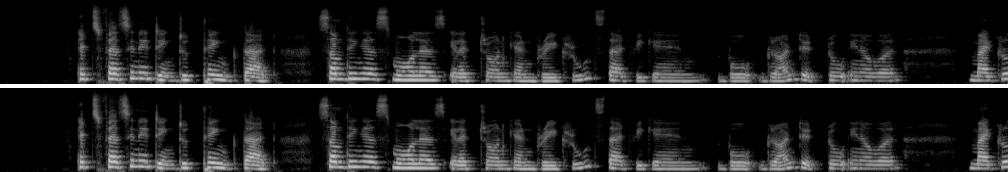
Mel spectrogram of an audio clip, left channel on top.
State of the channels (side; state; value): both; normal; correlation 0.96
